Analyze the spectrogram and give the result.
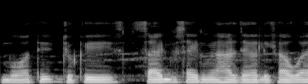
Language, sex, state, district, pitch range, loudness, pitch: Hindi, male, Jharkhand, Deoghar, 105-110 Hz, -14 LUFS, 110 Hz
